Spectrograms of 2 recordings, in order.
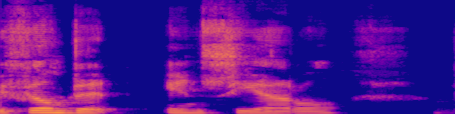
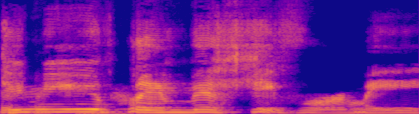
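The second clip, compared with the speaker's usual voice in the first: put-on drunk old man voice, higher; 4 semitones higher than usual. Retelling a bar request from an old guy: imitating a drunk old guy. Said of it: "some old guy would get really plastered".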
